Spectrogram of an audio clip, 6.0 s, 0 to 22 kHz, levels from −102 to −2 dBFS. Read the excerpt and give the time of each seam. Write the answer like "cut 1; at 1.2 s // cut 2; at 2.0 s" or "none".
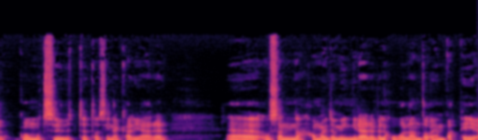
none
